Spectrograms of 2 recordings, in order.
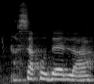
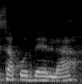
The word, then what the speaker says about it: sapodilla: Ayun guys I'm wrong pala hindi pala siya sa pudel sa pudel ang correct correct ang correct ang correct ano niya pronounce is sapodilla SAP sapodilla as in lu sapodilla lu so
